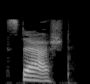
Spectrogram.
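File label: "stashed", British English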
